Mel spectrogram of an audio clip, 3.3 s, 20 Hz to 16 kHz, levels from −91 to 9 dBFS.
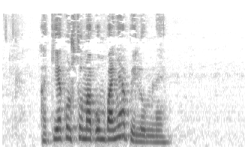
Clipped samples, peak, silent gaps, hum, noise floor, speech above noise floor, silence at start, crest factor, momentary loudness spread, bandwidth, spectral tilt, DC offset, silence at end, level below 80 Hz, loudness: under 0.1%; -6 dBFS; none; none; -71 dBFS; 46 dB; 0.55 s; 22 dB; 19 LU; 11.5 kHz; -4.5 dB/octave; under 0.1%; 1 s; -74 dBFS; -25 LUFS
